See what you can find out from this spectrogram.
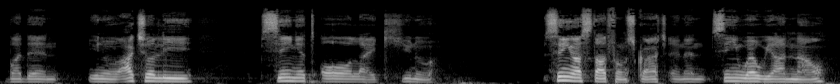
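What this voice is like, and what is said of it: Voice breaking with emotion. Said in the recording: “wow, my voice is breaking.”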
